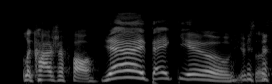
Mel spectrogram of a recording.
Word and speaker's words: La Cage aux Folles: Because you know I won't pronounce it right. La Cage aux Folles.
